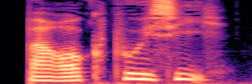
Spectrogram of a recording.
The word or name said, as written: barokpoesi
